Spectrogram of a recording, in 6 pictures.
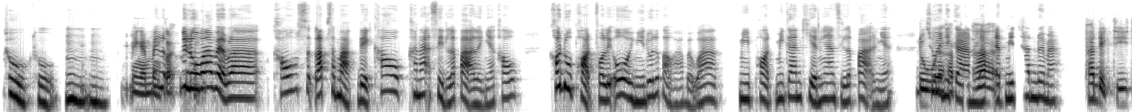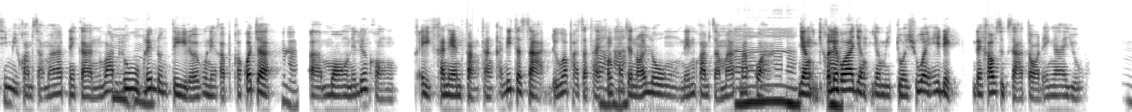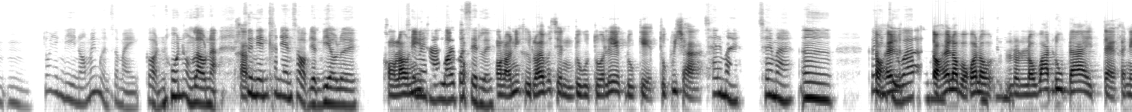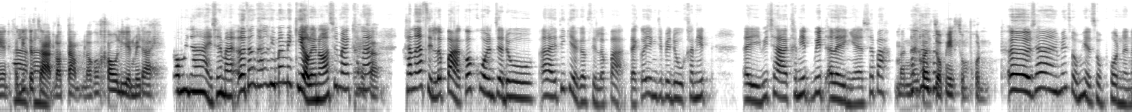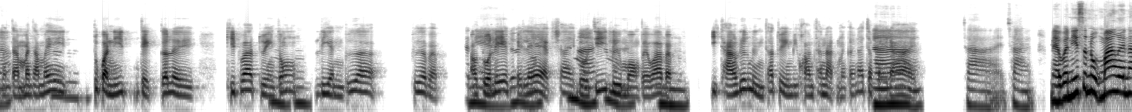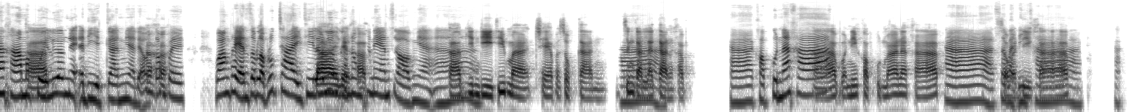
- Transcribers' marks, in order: other noise; other background noise; in English: "พอร์ต"; tapping; laughing while speaking: "โน้น"; chuckle
- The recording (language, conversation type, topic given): Thai, unstructured, การเน้นแต่คะแนนสอบทำให้เด็กคิดว่าเรียนเพื่อคะแนนเท่านั้นหรือเปล่า?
